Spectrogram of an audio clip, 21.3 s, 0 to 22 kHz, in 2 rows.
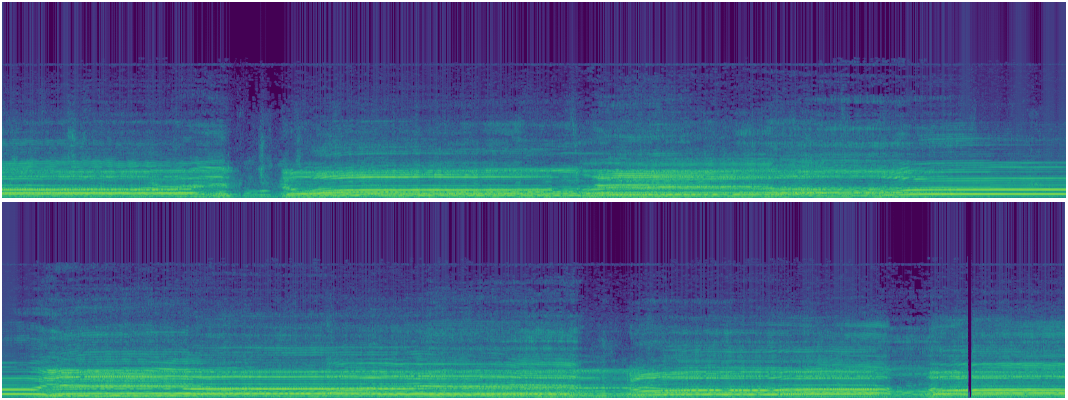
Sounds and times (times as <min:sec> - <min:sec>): Chant: 0:00.0 - 0:21.2.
